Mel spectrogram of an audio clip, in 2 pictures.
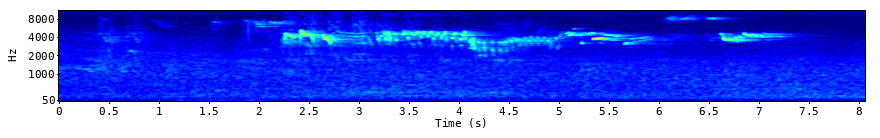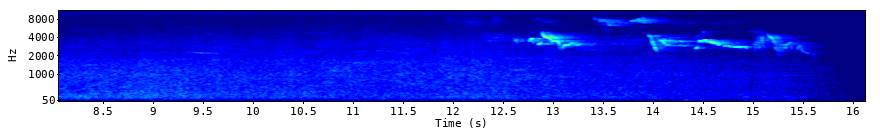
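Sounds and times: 
loud garden robin singing in London: 0:00.3 - 0:07.4, 0:12.2 - 0:15.7.

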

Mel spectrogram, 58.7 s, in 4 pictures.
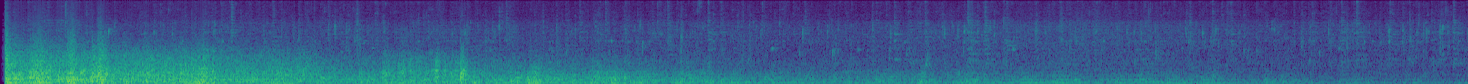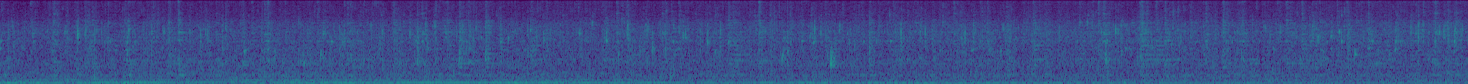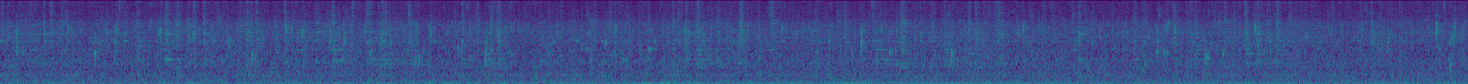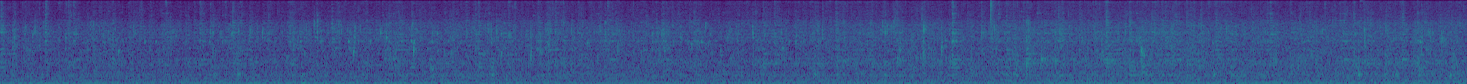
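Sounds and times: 
thunder: 0:00.0 - 0:14.3
rain on metal chairs: 0:00.0 - 0:58.7.

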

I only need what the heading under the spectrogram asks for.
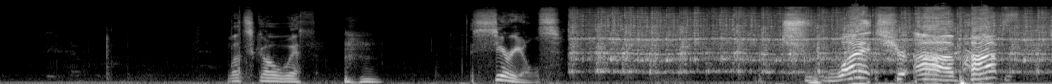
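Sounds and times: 
speech: 0:02.3 - 0:03.9, 0:04.7 - 0:05.7, 0:08.0 - 0:10.5
ticking timer: 0:05.7 - 0:10.5.

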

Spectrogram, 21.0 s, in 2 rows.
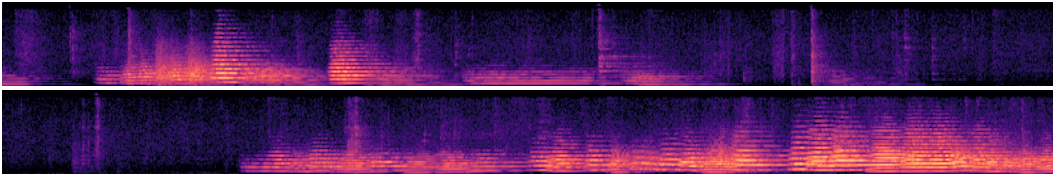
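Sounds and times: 
trumpet solo: 0:00.0 - 0:07.4, 0:08.1 - 0:09.2, 0:12.9 - 0:21.0.

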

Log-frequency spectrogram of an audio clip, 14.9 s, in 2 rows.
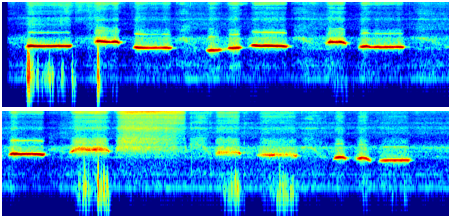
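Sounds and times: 
failed whistling: 0:00.4 - 0:04.8, 0:05.4 - 0:06.8, 0:07.6 - 0:09.4, 0:11.0 - 0:12.4, 0:13.0 - 0:14.3.

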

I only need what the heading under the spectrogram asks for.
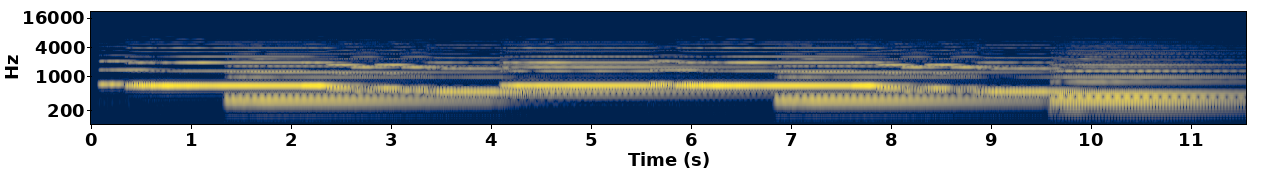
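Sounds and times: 
music: 0:00.1 - 0:11.5.

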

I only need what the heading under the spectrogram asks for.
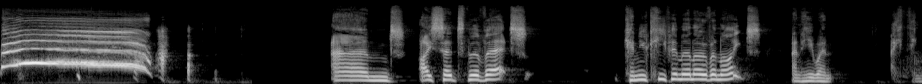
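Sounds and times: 
human voice imitating a rabbit's scream of pain: 0:00.0 - 0:01.9
speech: 0:03.6 - 0:05.4, 0:06.2 - 0:09.2.

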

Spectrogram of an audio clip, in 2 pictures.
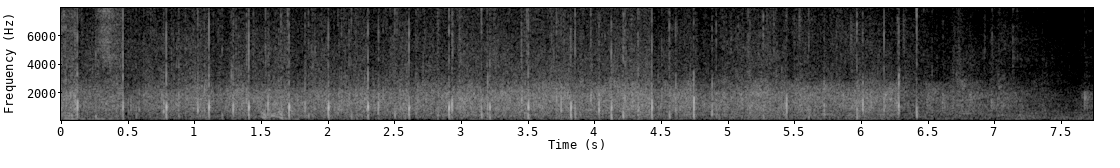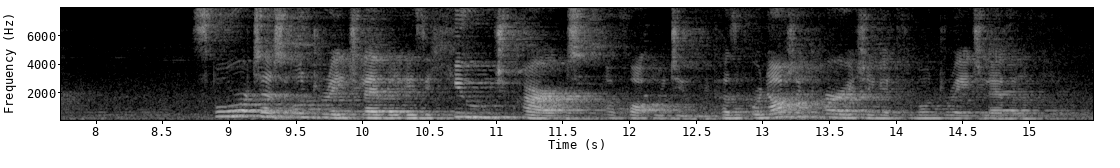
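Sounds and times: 
audience applause: 0:00.0 - 0:07.8
speech: 0:09.8 - 0:15.2.

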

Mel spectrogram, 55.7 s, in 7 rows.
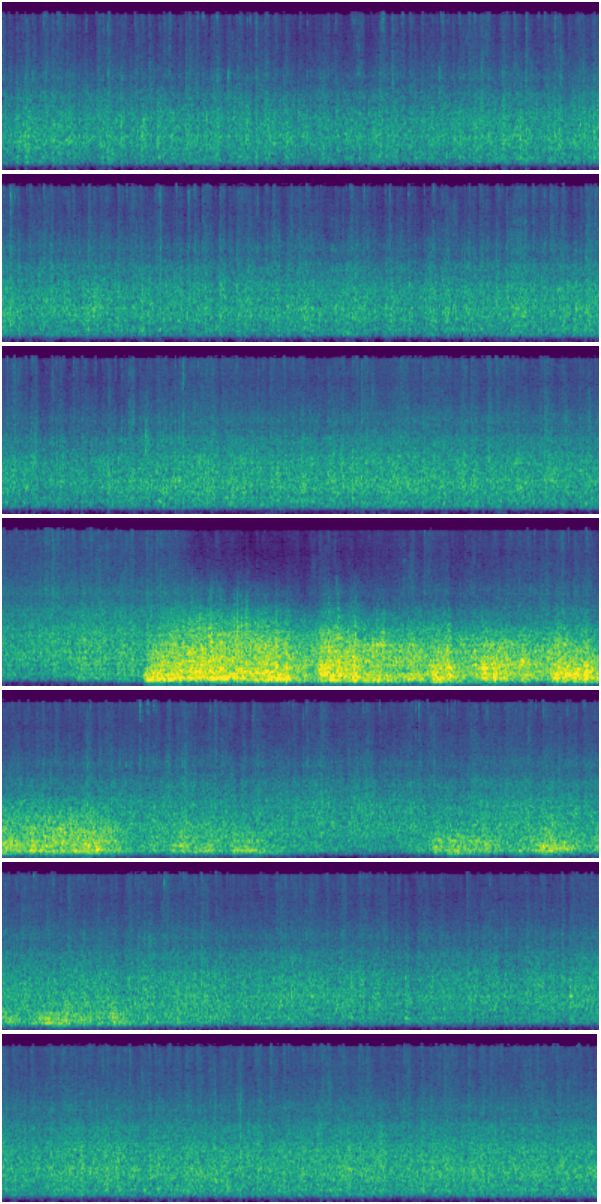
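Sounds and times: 
rain: 0:00.0 - 0:55.6
thunder: 0:24.9 - 0:36.0, 0:37.4 - 0:43.0.

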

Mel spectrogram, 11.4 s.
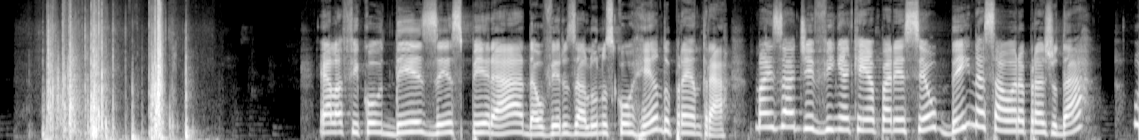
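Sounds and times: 
books and coats dropped on the ground: 0:00.3 - 0:02.2
speech: 0:03.2 - 0:11.3.

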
